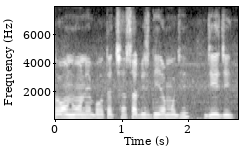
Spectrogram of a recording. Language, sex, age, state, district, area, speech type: Urdu, female, 45-60, Bihar, Gaya, urban, spontaneous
